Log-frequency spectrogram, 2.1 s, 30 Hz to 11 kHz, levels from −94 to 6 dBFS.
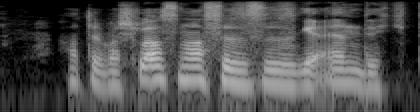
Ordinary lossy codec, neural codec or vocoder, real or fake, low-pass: Opus, 64 kbps; codec, 16 kHz in and 24 kHz out, 2.2 kbps, FireRedTTS-2 codec; fake; 9.9 kHz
